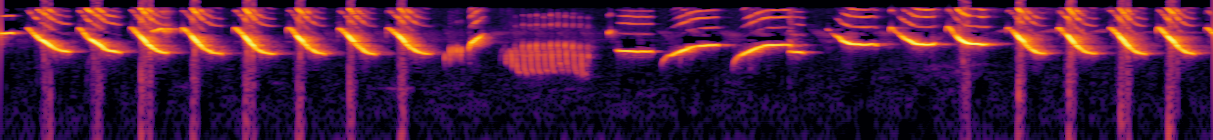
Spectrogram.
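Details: Canary training song used to coax silent canaries and teach young birds. Evenly spaced sharp downslurred high notes repeat about four per second, pausing for a soft buzzy sound and a few rising whistles before resuming.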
